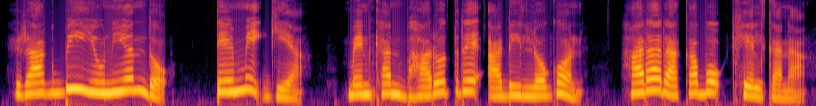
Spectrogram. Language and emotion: Santali, neutral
